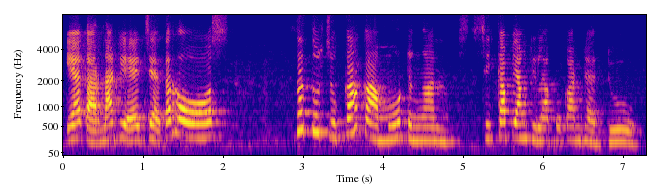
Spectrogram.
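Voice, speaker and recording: Woman teacher, javanese accent, high bright voice, slow patient delivery, video call, faint background noise. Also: poor audio. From Central Java, Indonesia. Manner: slow, patient, addresses children with tag questions. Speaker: primary school teacher. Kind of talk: online class lesson.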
